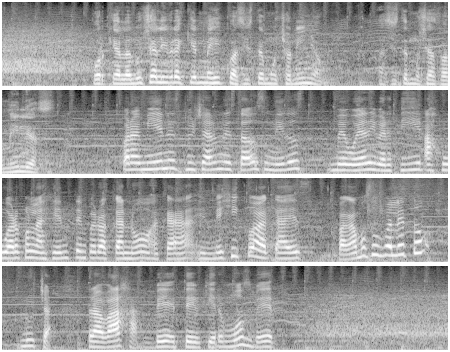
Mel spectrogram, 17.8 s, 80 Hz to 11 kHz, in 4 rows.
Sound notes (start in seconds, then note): 5.4 Rey Misterio speaking Spanish; 5.4 speaking Spanish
